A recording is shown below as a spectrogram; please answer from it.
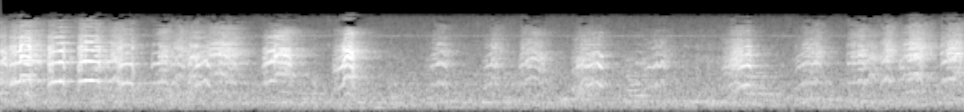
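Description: White-eyed parakeets give harsh, grating screeches in quick, uneven bursts of about two per second, with several calls overlapping.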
